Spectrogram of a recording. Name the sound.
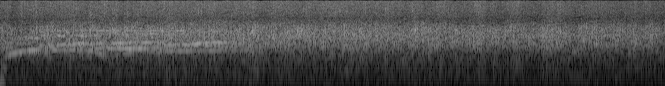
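church audience applause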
